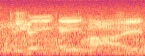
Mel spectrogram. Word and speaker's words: Jai: Spells his first name J-A-I. Pronounces it Jai.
